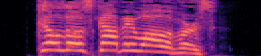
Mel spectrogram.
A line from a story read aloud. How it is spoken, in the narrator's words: Mayreed cried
